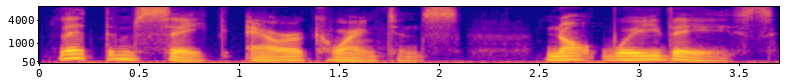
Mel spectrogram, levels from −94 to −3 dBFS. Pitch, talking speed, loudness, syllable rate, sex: 120 Hz, 130 wpm, -18 LUFS, 3.6 syllables/s, female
